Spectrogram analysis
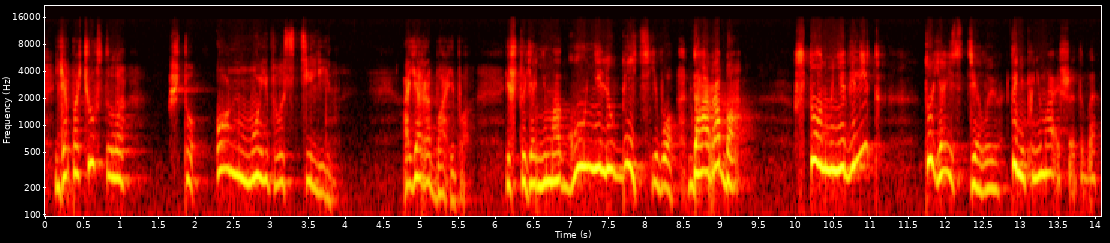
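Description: A woman voicing a passionate, lovestruck young woman who pleads and shouts in an audiobook. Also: high-pitched, slightly rough, pitched above the performer's own voice, full character voice. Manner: emotional, pleading, breaks into shouting. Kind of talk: audiobook character reading.

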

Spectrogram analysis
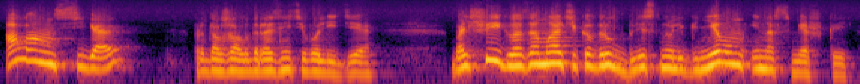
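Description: A woman narrating classic prose aloud in an expressive, lively storytelling manner. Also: mid-range voice, moderate pace. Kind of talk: audiobook reading of classic prose.

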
